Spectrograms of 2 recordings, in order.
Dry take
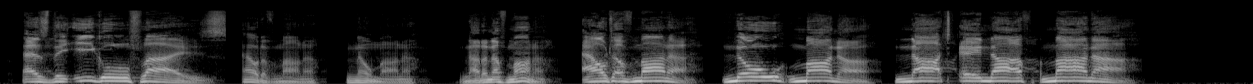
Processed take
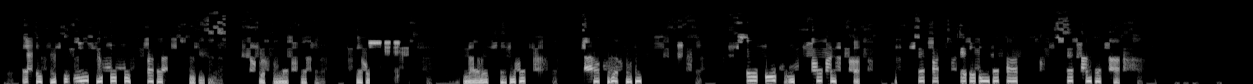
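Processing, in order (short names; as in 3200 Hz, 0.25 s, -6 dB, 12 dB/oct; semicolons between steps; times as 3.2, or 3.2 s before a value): random spectral dropouts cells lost 71%; treble ducked by the level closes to 450 Hz, closed at -22 dBFS; low shelf 140 Hz +9.5 dB; crackle 180/s -56 dBFS; 5.37–6.82 transient shaper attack +4 dB, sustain -9 dB; limiter -17.5 dBFS, peak gain reduction 11 dB; 3.69–4.1 inverted band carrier 2800 Hz; gain +6.5 dB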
